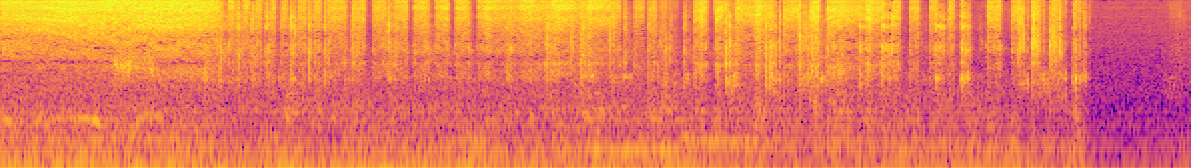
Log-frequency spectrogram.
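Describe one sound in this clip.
An aerosol spray can hisses in bursts onto a metal frame.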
